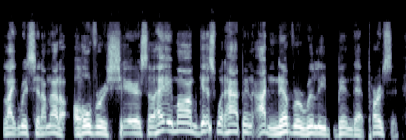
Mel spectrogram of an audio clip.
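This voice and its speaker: This podcast co-host is an American man whose fairly high voice moves at a brisk clip, captured dry and clean in a studio. His chat is loose and reflective, candid, slangy, and sometimes profane.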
